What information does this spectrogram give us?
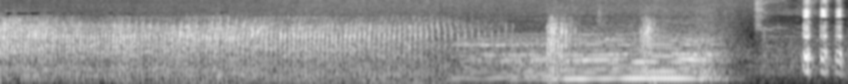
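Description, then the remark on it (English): A single drawn-out, wavering moo from a sick cow from Yorkshire, England, stumbling along in a street parade, rising out of a steady engine-like drone, followed by a few quick rattling taps at the end. “Looks like a cow, but I think it's sick.”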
